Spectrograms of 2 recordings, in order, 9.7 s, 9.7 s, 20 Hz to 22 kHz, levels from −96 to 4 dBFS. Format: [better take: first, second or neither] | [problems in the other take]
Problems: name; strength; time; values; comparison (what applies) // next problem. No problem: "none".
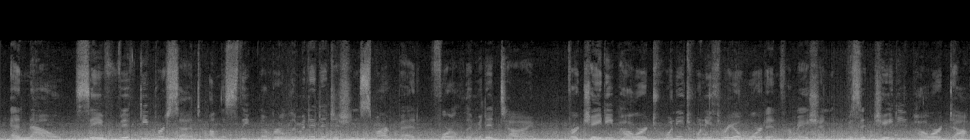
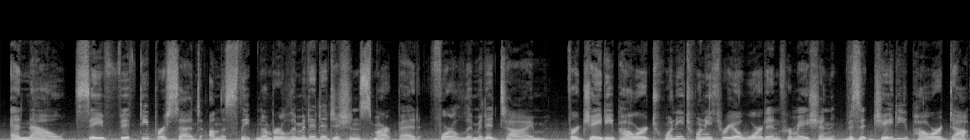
second | wind noise on the microphone; heavy; 1 dB below the speech; occasional gusts in the second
